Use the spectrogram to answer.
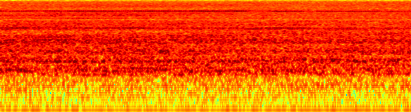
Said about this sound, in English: my hair dryer. I don't want to wait.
